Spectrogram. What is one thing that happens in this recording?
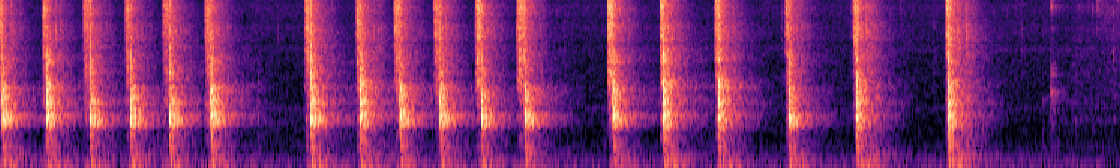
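A knife chops quickly on a wooden board.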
